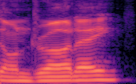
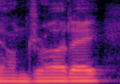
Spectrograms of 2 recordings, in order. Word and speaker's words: Andrade: for me was Demetrius Andrade or well it's spelt Andra like all the you know all the Brazilian Fighters we're used to but he's American so I believe they say Andrade um he's been a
